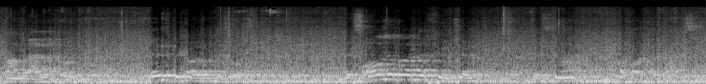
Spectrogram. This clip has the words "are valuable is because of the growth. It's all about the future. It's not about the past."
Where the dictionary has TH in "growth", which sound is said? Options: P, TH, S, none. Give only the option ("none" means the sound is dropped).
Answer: S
